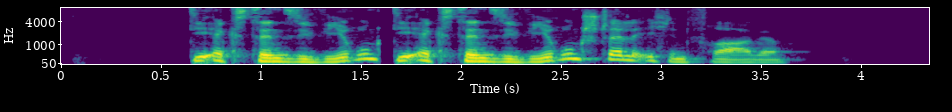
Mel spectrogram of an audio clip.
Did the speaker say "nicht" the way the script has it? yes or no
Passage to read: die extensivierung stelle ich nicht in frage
no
